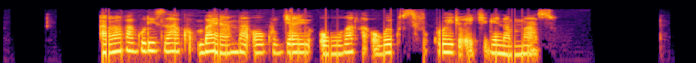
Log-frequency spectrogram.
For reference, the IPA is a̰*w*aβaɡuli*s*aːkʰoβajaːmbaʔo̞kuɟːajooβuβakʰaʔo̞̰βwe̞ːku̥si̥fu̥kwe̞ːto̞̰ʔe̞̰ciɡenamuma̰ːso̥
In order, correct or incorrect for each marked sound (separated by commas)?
incorrect, incorrect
